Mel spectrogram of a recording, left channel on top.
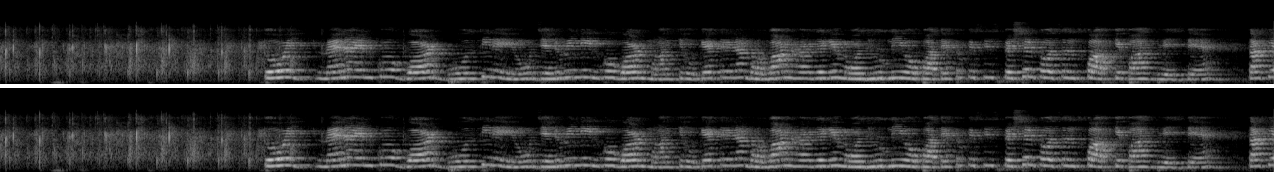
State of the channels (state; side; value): identical; both; correlation 1.00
